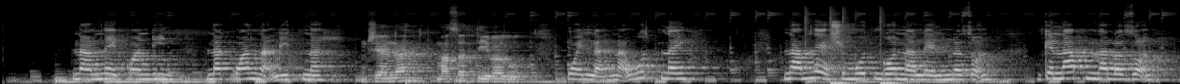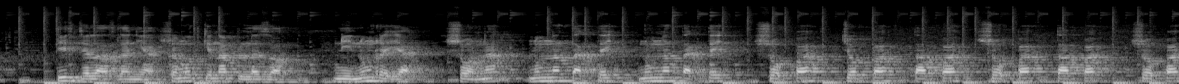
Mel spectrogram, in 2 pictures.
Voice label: Zapoteco Costa

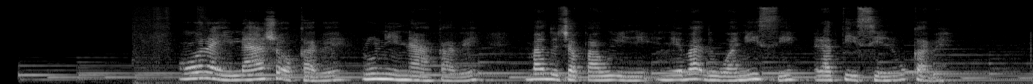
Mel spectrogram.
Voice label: ZAPOTECO ISTMO

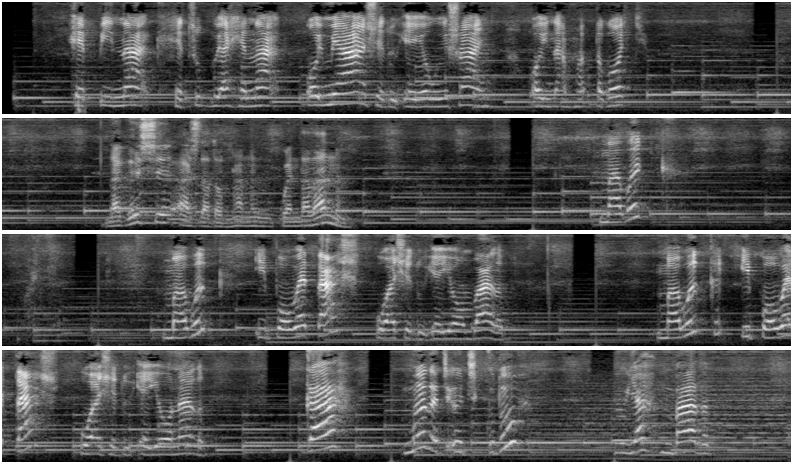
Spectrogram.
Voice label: MIXE BAJO

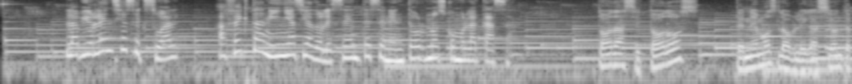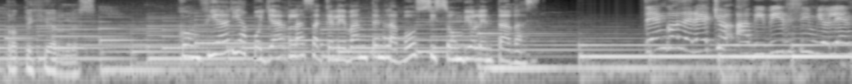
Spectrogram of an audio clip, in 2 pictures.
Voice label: SPOT ESPANOL

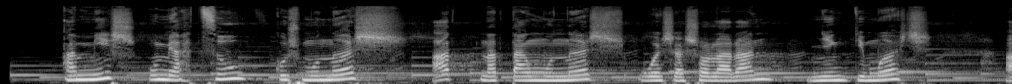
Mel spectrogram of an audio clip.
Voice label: HUAVE

